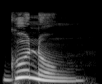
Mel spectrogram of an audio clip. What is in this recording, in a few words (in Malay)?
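"gunung", Malay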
